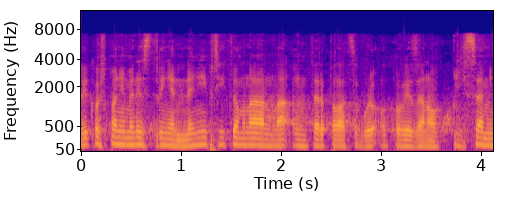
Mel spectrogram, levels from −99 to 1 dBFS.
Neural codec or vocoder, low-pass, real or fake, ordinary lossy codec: codec, 16 kHz, 4.8 kbps, FACodec; 7.2 kHz; fake; AAC, 48 kbps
